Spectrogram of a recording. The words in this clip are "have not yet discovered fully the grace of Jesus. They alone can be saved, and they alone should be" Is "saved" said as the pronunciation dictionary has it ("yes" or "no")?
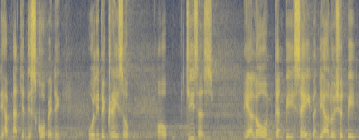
no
